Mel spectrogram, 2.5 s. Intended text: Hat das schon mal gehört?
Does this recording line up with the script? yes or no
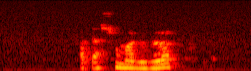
yes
